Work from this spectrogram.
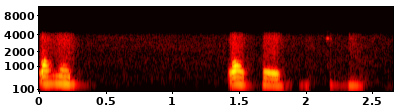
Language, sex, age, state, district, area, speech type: Kashmiri, female, 30-45, Jammu and Kashmir, Srinagar, urban, conversation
